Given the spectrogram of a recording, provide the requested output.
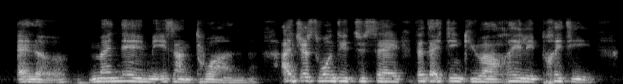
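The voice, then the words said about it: Exaggerated French accent. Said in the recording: “I shall read in exaggerated French accent”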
